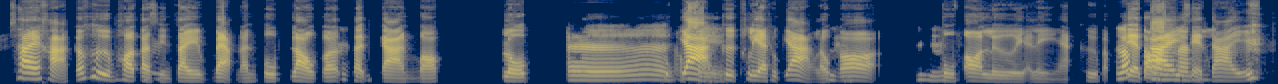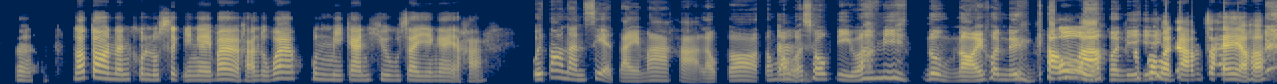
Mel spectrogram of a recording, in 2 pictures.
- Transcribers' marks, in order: in English: "Move on"; chuckle; in English: "heal"; laughing while speaking: "โชคดีว่ามีหนุ่มน้อยคนหนึ่งเข้ามาพอดี"; surprised: "โอ้ !"
- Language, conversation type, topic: Thai, podcast, ความสัมพันธ์สอนอะไรที่คุณยังจำได้จนถึงทุกวันนี้?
